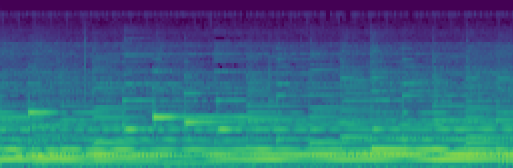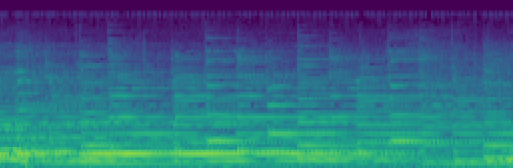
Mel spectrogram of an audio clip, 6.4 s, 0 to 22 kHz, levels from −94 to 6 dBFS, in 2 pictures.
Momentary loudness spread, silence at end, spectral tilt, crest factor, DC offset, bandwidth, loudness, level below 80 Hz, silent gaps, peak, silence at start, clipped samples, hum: 8 LU; 0 s; -8 dB/octave; 12 dB; under 0.1%; 7.8 kHz; -18 LUFS; -42 dBFS; none; -4 dBFS; 0 s; under 0.1%; none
